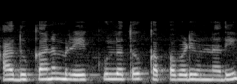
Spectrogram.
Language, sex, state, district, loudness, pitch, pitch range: Telugu, female, Telangana, Mahabubabad, -12 LUFS, 230 Hz, 225-245 Hz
